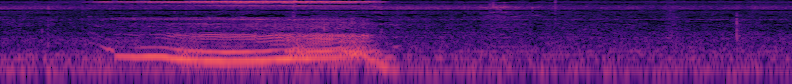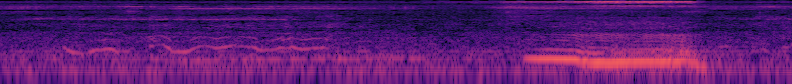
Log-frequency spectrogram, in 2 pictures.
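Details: Asleep with a congested nose, a French Bulldog from a group of five male siblings gives two loud, rasping, moaning snores about five and a half seconds apart, with a fainter wavering snort between them in a quiet room.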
